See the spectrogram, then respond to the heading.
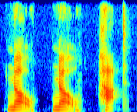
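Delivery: grave, very serious delivery. Speaker acts out a toddler speaking aloud to nobody, in a toddler's very serious voice. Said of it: "in a very serious voice".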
